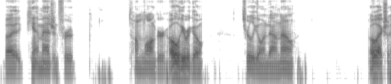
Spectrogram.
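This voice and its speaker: A man's voice: lowish voice, fairly bright tone, clear, resonant tone, no echo. A man giving casual commentary on a strategy game simulation, musing and thinking aloud with easy asides.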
